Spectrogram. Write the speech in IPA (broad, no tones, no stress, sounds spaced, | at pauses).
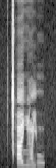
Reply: ǀʰ a ʎ ɔ̃ j u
